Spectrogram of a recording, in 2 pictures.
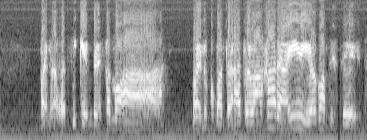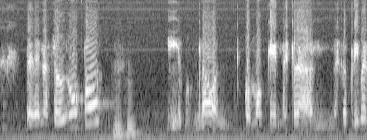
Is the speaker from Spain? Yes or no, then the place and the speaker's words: no; Córdoba, Argentina; Somos de la zona sur de Córdoba. Sí, son muchos barrios chiquitos: Coronero Olmedo, San Lucas, El Quebracho y varios más. Somos mujeres de esos distintos barrios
